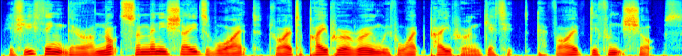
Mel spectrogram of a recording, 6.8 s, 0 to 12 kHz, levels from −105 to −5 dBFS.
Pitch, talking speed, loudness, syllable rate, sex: 105 Hz, 230 wpm, -16 LUFS, 5.5 syllables/s, male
